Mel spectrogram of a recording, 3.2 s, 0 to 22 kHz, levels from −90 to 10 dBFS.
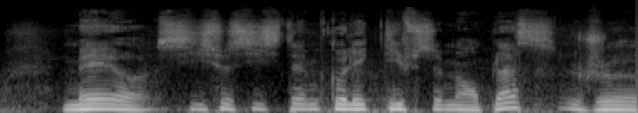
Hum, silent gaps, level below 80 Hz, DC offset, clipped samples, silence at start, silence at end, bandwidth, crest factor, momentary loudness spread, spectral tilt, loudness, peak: none; none; -54 dBFS; under 0.1%; under 0.1%; 0.3 s; 0 s; 12 kHz; 16 dB; 9 LU; -7 dB/octave; -26 LUFS; -10 dBFS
